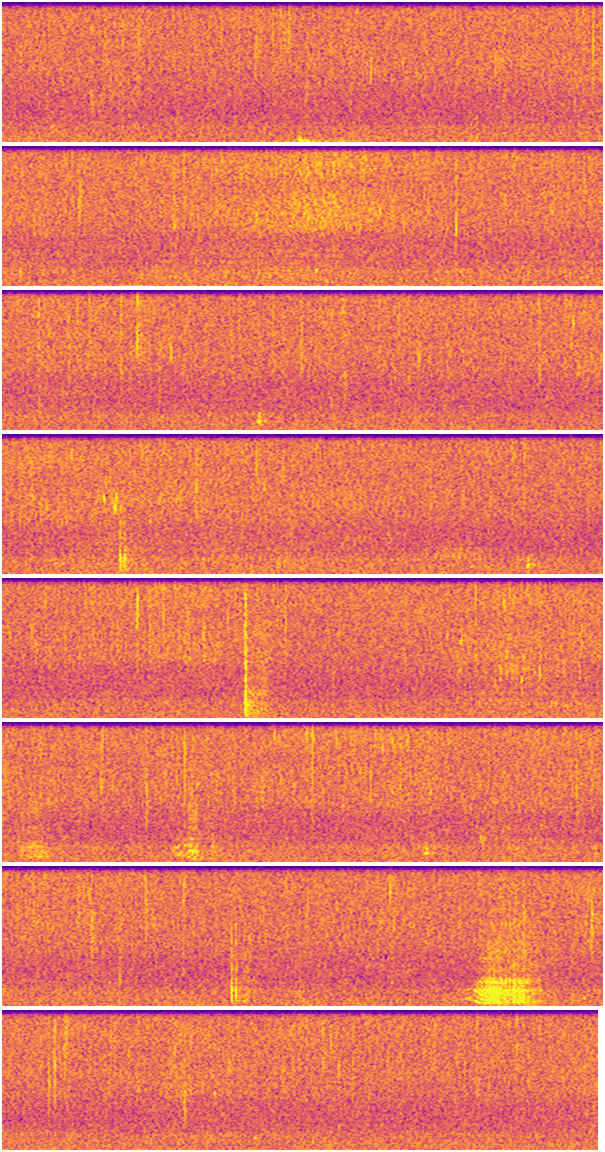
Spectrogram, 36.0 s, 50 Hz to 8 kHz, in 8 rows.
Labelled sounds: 30.5	30.9	croaking sound likely from a nearby submerged object, 0.84 to 1.7 kHz

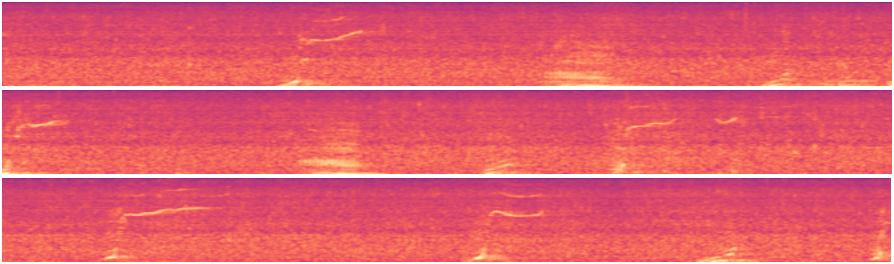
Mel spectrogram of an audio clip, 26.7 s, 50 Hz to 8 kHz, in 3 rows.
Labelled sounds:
2.9	3.7	humpback whale, 1.7 to 2.8 kHz
9.0	9.6	humpback whale, 1.8 to 2.6 kHz
15.1	16.8	humpback whale, 1.8 to 3.0 kHz
18.9	19.9	humpback whale, 1.6 to 5.3 kHz
22.7	23.2	humpback whale, 1.9 to 6.2 kHz

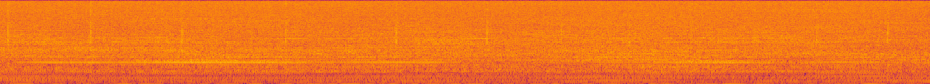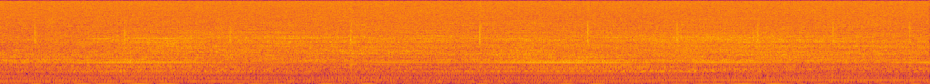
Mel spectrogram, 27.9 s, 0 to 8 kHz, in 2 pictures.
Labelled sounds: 7.1	7.3	vessel noise, 2.0 to 2.1 kHz
15.3	15.6	vessel noise, 1.9 to 2.1 kHz

